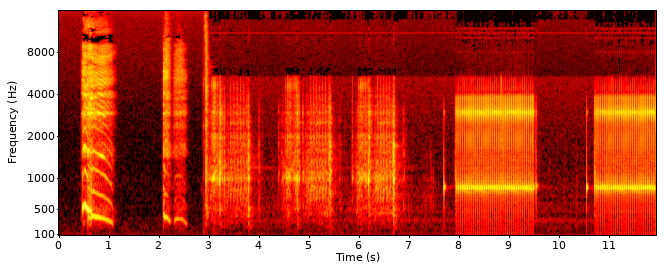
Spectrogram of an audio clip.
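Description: Someone dials a telephone: a couple of breathy gasps, then a few rapid bursts of dial clicking, followed by two long, steady electronic tones on the line.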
